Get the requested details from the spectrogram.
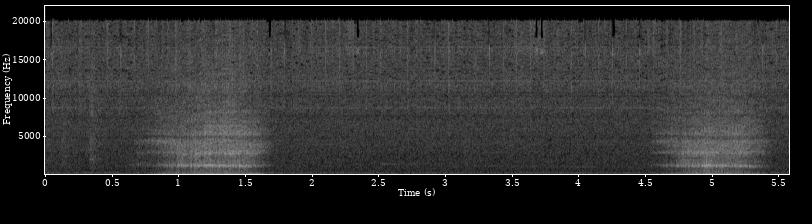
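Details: Sleep snoring sound effect: two loud, rough snores on breathing in, separated by quiet breathing pauses; snoring.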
